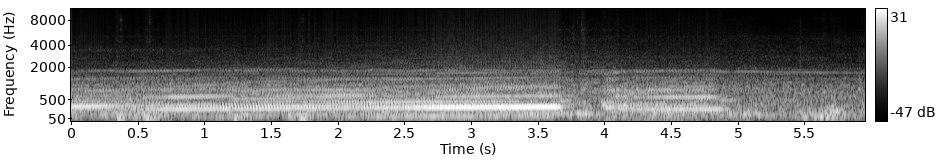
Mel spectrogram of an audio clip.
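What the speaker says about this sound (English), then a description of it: "Nothing else sounds like a Porsche Flat 6." Porsche 718 Cayman GT4 flat-six engine revs loud and close, a sustained rising howl that holds steady, peaks, then drops and settles back to a strong idle-like drone.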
